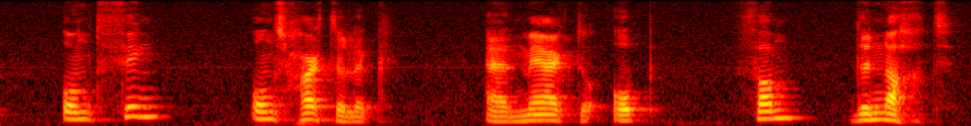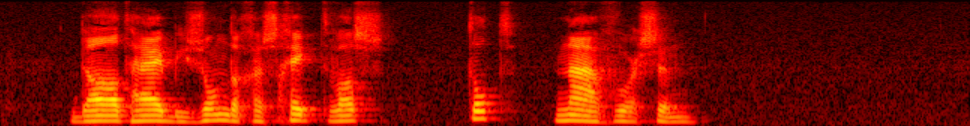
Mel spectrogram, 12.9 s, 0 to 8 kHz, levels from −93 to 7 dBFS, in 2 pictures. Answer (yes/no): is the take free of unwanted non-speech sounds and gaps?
yes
